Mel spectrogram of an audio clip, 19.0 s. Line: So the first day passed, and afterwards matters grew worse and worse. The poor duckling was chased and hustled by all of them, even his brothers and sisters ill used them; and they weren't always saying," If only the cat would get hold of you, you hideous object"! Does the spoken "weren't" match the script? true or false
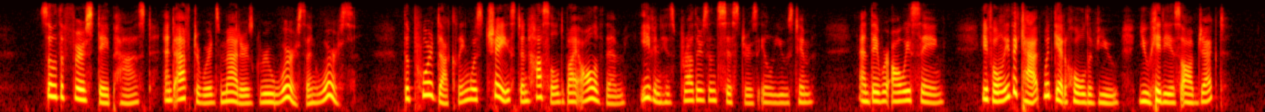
false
